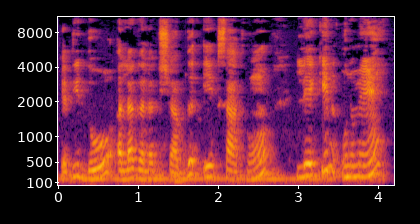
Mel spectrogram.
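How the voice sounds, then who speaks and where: A woman teaching a language lesson, explaining pronunciation rules patiently and repeating each example slowly. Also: medium pitch, sing-song, a little hiss or hum.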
